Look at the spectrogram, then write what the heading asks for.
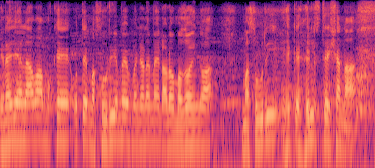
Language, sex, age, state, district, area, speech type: Sindhi, male, 60+, Delhi, South Delhi, urban, spontaneous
